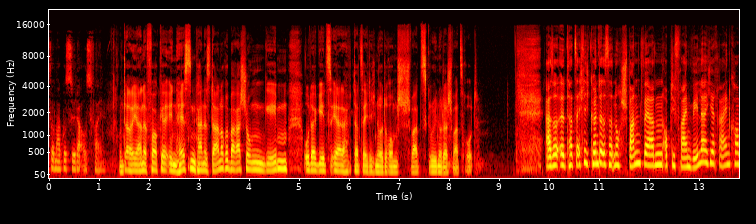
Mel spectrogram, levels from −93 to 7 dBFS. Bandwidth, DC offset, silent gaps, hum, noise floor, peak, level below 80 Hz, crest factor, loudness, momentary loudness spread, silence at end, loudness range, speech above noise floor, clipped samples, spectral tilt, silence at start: 16.5 kHz; under 0.1%; none; none; -66 dBFS; -2 dBFS; -66 dBFS; 20 dB; -22 LUFS; 14 LU; 0 s; 7 LU; 44 dB; under 0.1%; -5 dB/octave; 0.05 s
